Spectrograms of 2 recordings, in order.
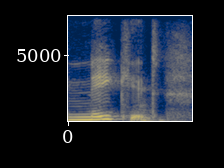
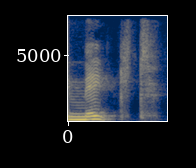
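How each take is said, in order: First: The ending is a separate 'id' syllable. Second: The ending is a plain 'd' sound. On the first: The speaker calls it right. "We say naked" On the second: The speaker calls it wrong. "We don't say naked"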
